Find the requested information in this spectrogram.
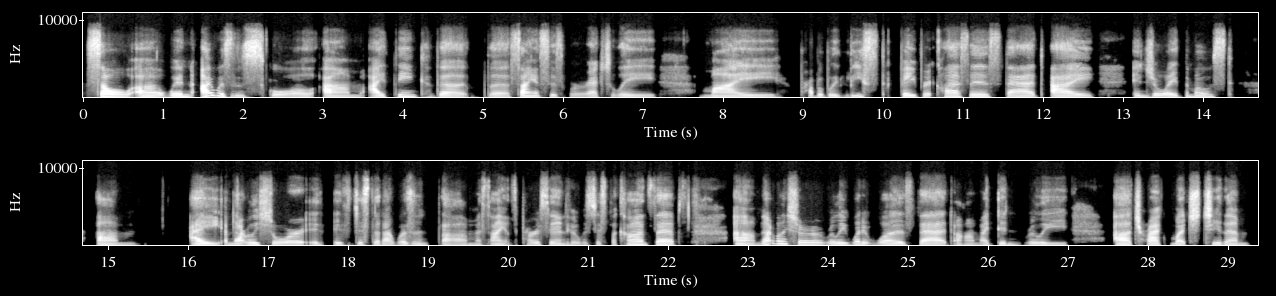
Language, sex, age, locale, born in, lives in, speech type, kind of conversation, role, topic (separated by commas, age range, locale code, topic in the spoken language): English, female, 50-54, en-US, United States, United States, conversation, unstructured, none, Which class did you expect to dislike but ended up loving, and what changed your mind?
